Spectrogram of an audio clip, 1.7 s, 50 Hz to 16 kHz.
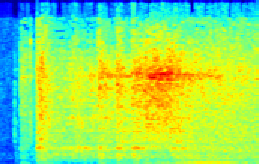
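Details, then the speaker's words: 2006 Ford Freestyle AWD no-crank, bypass test with test light on ignition switch output wire, key on: starter spins briefly, engine catches and runs steadily; starter, relay and junction box good, fault traced toward ignition switch. "We can do the bypass test and key on. This car should start from here."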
